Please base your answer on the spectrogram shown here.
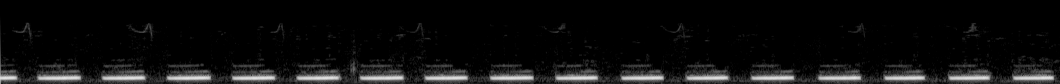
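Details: Long run of quail calls: deep, flat, tonal hoots repeated at a very regular pace, about one and a half per second, with scattered faint high bird chirps in the background.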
